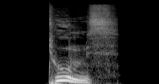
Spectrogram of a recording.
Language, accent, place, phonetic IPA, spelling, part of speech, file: German, Germany, Berlin, [tuːms], -tums, suffix, De--tums.ogg
- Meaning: genitive singular of -tum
